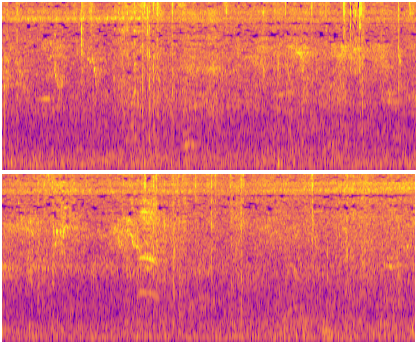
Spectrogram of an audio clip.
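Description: Faint outdoor ambience: a low steady rumble with a few faint, brief bird chirps, one clearest about five and a half seconds in.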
